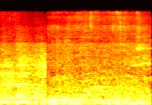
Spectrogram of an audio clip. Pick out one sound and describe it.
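Metal cake pans clink against a rack.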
